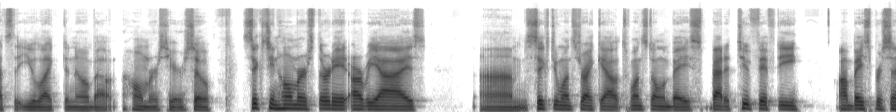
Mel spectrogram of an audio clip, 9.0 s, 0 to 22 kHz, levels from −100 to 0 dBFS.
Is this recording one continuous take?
yes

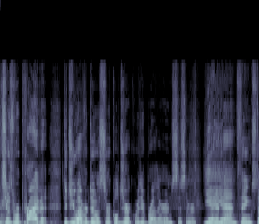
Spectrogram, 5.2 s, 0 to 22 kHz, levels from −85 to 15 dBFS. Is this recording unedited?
no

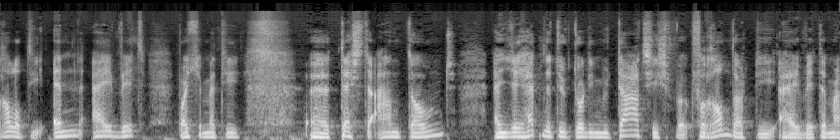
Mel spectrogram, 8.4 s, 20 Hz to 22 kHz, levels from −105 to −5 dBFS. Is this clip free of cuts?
yes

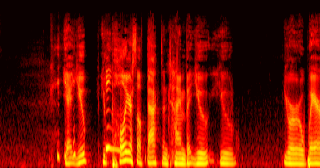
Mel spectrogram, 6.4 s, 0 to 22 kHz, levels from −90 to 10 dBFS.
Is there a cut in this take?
yes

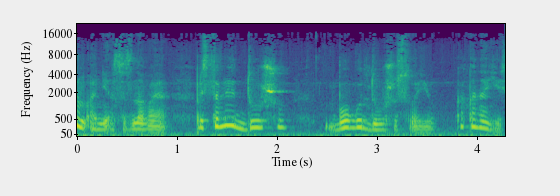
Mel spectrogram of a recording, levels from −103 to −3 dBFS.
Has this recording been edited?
yes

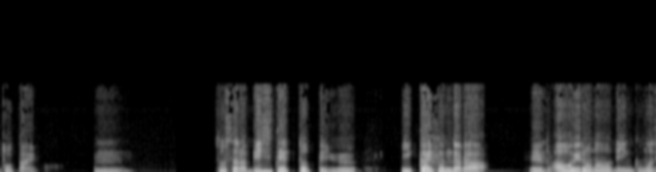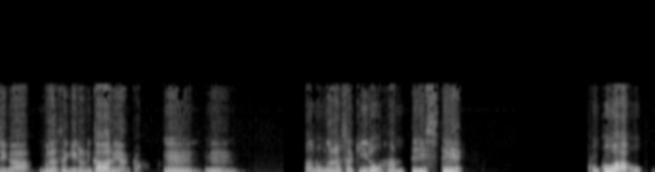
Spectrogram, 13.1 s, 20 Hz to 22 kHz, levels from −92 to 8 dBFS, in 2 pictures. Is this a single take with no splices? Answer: yes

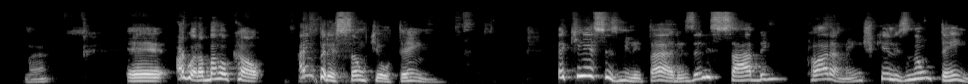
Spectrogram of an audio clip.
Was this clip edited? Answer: no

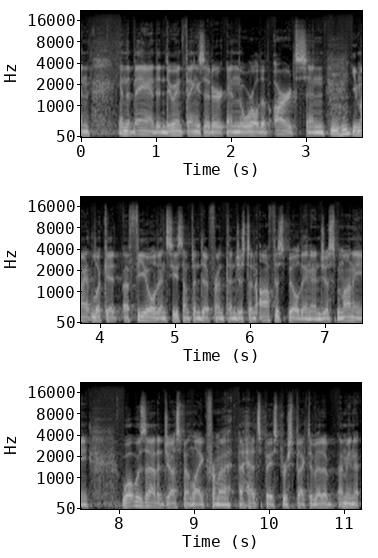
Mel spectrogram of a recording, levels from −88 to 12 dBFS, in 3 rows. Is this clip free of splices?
yes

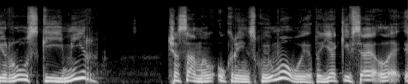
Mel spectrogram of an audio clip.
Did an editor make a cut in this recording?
yes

